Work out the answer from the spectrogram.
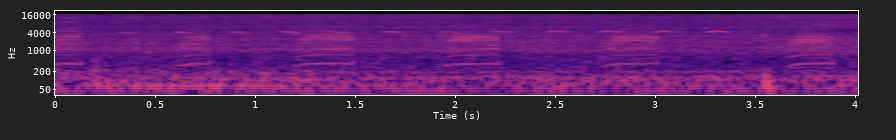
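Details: In spring, ducklings trapped in a drain fountain in a park pond cry with short, thin peeps repeated slightly faster than once a second, over a steady wash of water noise, while a curious Italian Greyhound listens.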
